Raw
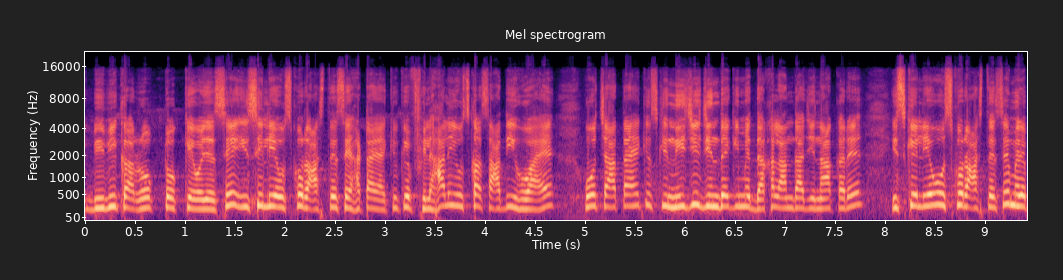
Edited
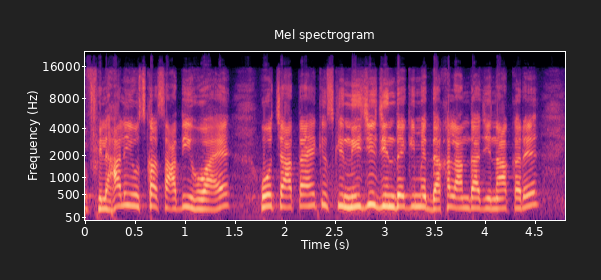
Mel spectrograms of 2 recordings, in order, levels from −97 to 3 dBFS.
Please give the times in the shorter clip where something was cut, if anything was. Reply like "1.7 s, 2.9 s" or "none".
none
